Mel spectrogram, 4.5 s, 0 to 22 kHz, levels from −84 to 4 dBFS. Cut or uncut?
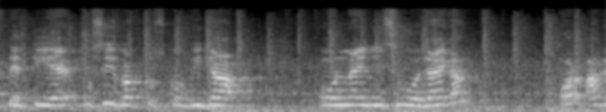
uncut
